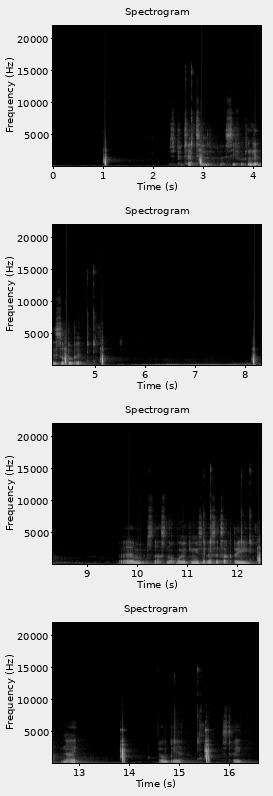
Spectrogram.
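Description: Digital chess pieces click sharply as moves are made.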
